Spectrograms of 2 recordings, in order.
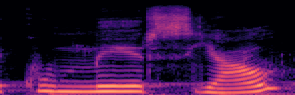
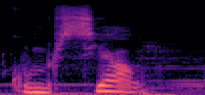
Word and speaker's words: comercial: So I don't need to say comercial, that's not correct. You really need to ignore it, like if it's not even there. So we say comercial, comercial. Our stress is at the end, syllable al, comercial.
